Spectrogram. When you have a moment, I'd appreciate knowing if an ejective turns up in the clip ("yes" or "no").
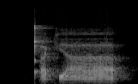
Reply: yes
